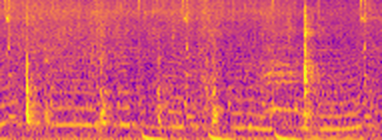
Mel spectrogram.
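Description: Vegetables frying on a tawa for an Indian veg burger, a steady sizzle with several sharp spatula scrapes and taps against the iron, close and clear with no talk.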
